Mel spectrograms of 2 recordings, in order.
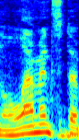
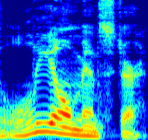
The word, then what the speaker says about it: Leominster: folks it's Thursday the 19th I am in Lemonster mass it is if you look at it it's called it looks like it says Leo Minster that's the way it's spelled but it's pronounced Lemonster and in Bostononian it's Lemonster.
